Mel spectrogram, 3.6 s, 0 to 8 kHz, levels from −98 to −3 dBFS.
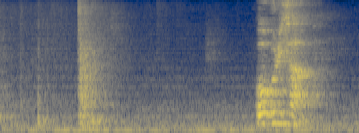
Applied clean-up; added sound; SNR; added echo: none; none; none; reverberation time 0.5 s.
